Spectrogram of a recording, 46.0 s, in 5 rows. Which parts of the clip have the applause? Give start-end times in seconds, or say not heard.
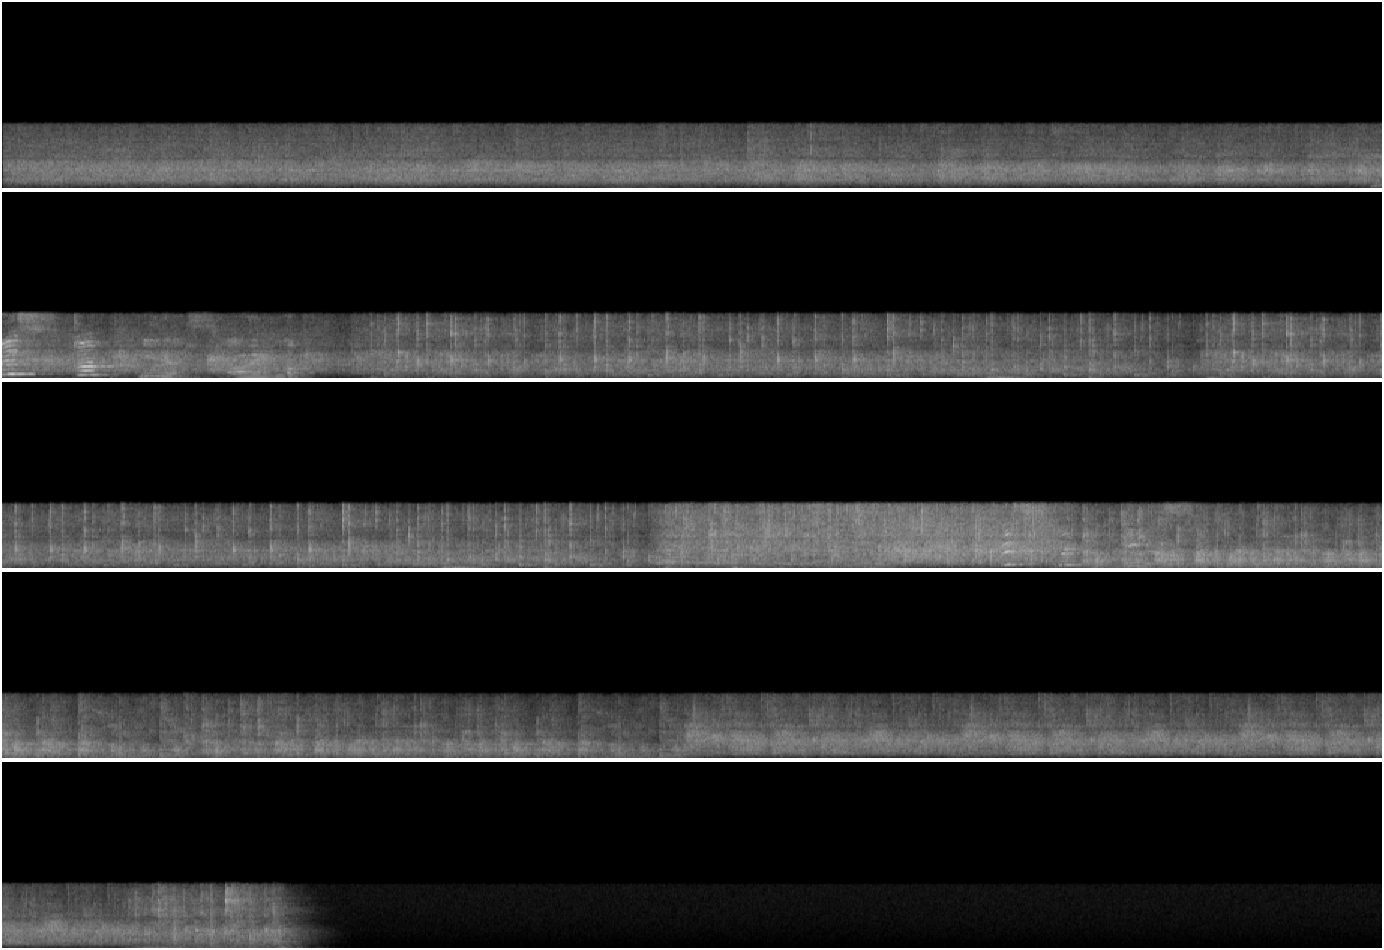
0.0-38.7.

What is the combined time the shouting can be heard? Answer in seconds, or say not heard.
3 s.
